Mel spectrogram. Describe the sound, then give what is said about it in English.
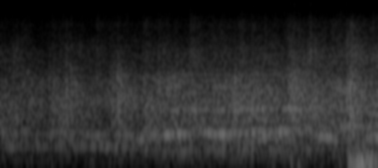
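A church audience stands and claps to give God praise, dense overlapping handclaps forming a continuous bright wash of applause, with faint voices mixed underneath and a sustained tone running through the middle. “Stand to your feet and clap your hand to give him praise.”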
